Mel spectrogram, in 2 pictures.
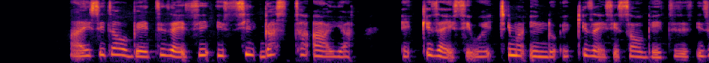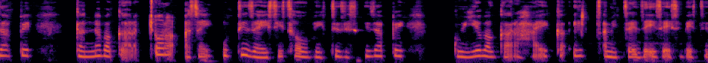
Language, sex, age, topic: Gamo, male, 25-35, government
